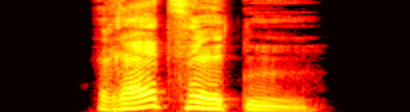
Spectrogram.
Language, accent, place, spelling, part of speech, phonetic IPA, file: German, Germany, Berlin, rätselten, verb, [ˈʁɛːt͡sl̩tn̩], De-rätselten.ogg
- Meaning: inflection of rätseln: 1. first/third-person plural preterite 2. first/third-person plural subjunctive II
